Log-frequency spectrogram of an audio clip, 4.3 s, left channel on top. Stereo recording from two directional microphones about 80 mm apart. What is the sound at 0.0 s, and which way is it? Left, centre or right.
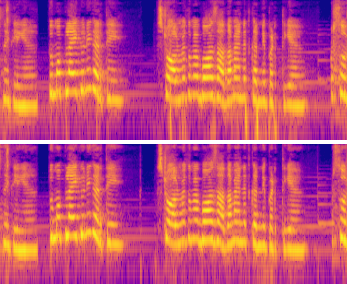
A woman's voice, right.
